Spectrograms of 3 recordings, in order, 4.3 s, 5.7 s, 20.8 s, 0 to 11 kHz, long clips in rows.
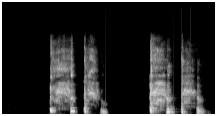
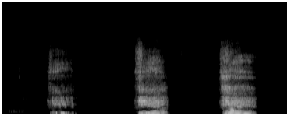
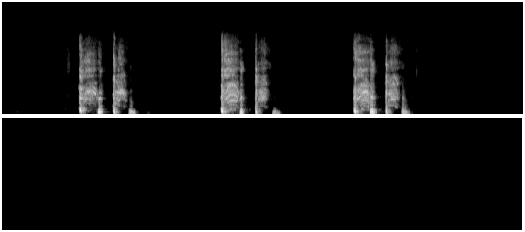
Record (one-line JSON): {"cough_length": "4.3 s", "cough_amplitude": 29621, "cough_signal_mean_std_ratio": 0.49, "exhalation_length": "5.7 s", "exhalation_amplitude": 6235, "exhalation_signal_mean_std_ratio": 0.43, "three_cough_length": "20.8 s", "three_cough_amplitude": 32081, "three_cough_signal_mean_std_ratio": 0.22, "survey_phase": "beta (2021-08-13 to 2022-03-07)", "age": "65+", "gender": "Female", "wearing_mask": "No", "symptom_none": true, "smoker_status": "Never smoked", "respiratory_condition_asthma": false, "respiratory_condition_other": false, "recruitment_source": "REACT", "submission_delay": "1 day", "covid_test_result": "Negative", "covid_test_method": "RT-qPCR", "influenza_a_test_result": "Negative", "influenza_b_test_result": "Negative"}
